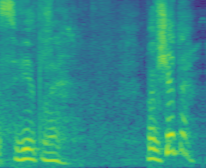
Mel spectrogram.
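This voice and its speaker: A woman's voice: low-pitched, big pitch swings, takes it slowly, slight background noise. A woman with an Odessa Russian accent bantering casually as she cooks, playfully bossy and affectionate in a colloquial way. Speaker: home cook in a family food video. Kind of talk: casual banter while cooking.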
